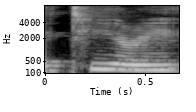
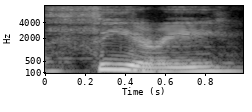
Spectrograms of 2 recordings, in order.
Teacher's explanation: with a voiceless interdental fricative sound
